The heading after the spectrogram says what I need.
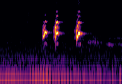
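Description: A yellow-vented bulbul gives three quick, bubbly, liquid notes in half a second, then a soft trailing whistle, over a faint low hum.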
